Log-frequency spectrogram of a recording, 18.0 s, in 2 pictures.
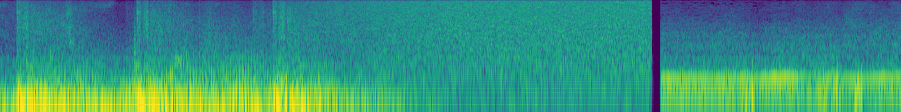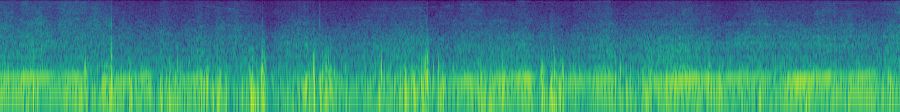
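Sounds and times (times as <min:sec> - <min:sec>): loud rushing hiss: 0:00.0 - 0:06.6
car engine at high revs: 0:00.0 - 0:18.0.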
